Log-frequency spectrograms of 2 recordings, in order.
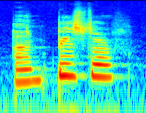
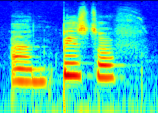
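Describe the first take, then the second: No difference in how they are said.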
